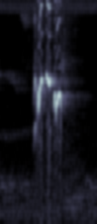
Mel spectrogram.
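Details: One lively sooty-headed bulbul phrase, a rival call of three quick warbled whistled notes rising then falling, loud and close, with a faint high hiss.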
